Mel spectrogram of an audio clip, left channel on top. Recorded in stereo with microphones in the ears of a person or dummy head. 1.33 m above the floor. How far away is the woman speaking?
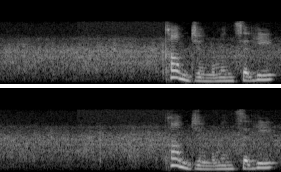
About 1.2 m.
